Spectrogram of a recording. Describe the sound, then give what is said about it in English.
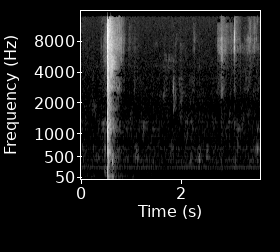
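A single sharp, loud slap as a man strikes his own arm to recreate a wrestling forearm strike, followed by near silence with a few faint small clicks. “Chucky comes back with three forearm strikes, and all you literally heard, and I'm going to try this as best as I can. It's probably going to hurt my arm a little bit, but I'm going to try my best to recreate the shot that Suzuki did. It goes like this.”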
